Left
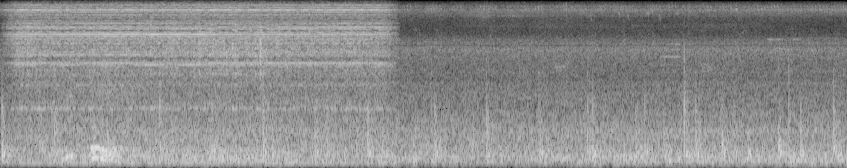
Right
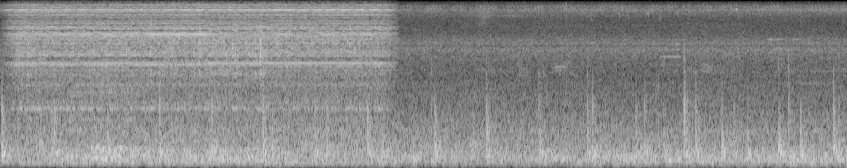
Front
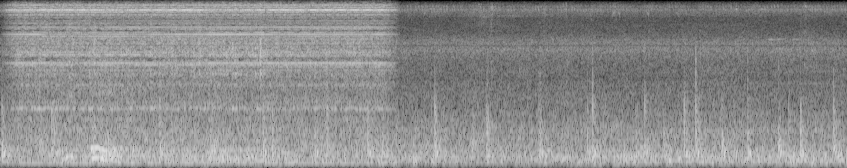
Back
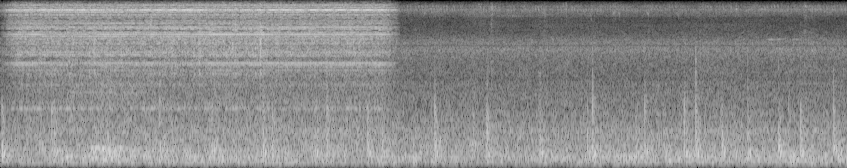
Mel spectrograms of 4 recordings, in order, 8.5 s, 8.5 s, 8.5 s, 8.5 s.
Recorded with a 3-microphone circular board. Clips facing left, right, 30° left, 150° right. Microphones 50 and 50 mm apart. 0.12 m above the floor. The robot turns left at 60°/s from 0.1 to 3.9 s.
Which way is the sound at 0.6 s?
110° left.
